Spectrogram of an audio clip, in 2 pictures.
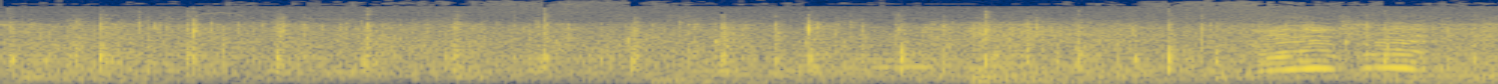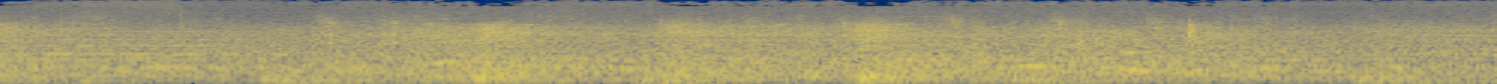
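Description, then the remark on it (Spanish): Steady, rhythmic shuffling of many feet marching in unison as bearers carry the paso del misterio of Jesús de la Piedad along the official route of a Palm Sunday procession, fairly loud, over a murmuring crowd with voices calling out now and then. “Vamos a ver si se nos cuelan esos sonidos porque ya está andando por esta carrera oficial el paso del misterio de Jesús de la Piedad.”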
